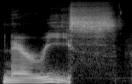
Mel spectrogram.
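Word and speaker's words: Nerys: Okay, so Nery is pronounced Narice.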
